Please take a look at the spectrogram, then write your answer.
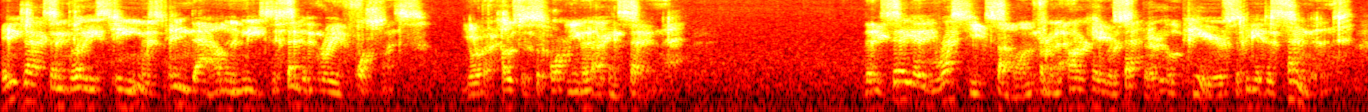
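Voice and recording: A man performs a cartoonish character voice at a moderate pace, with slight echo and loud background noise.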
